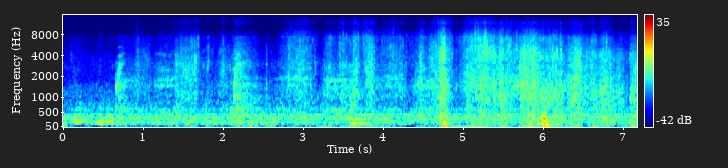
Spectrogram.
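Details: Wild bees during a forest honey harvest in 2026, a dense steady buzzing hum with low droning tones, broken by scattered clicks and rustling handling noises.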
